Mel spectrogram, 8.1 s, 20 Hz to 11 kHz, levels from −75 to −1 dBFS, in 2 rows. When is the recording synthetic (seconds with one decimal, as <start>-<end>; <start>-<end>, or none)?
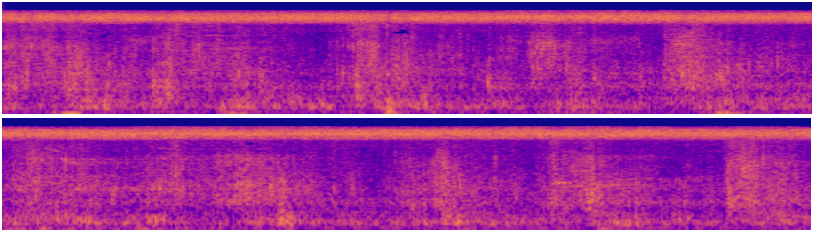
2.5-3.2; 4.7-5.7; 6.5-7.4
